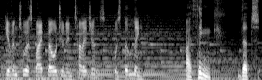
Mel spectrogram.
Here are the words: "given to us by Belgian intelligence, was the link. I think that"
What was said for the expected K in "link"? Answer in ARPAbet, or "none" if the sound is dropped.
K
